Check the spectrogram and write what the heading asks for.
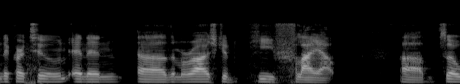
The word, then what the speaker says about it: Mirage: I know I'm probably pronouncing this wrong, which is Majra. Majra? Dwayne? Mirage. Mirage. Thank you.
